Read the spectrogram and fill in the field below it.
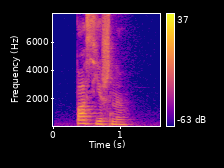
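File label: "пасйыштны", Komi, female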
